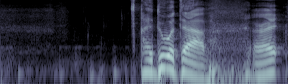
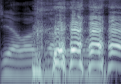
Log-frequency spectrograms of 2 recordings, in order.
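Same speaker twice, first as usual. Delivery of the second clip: much higher, much louder cover-up; squeaky fake agreement; 8 semitones higher, 13 dB louder than usual. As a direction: overdo the innocent yes. Lying about the dab to girlfriend.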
